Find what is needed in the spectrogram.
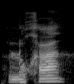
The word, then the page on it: luxá: Apatani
